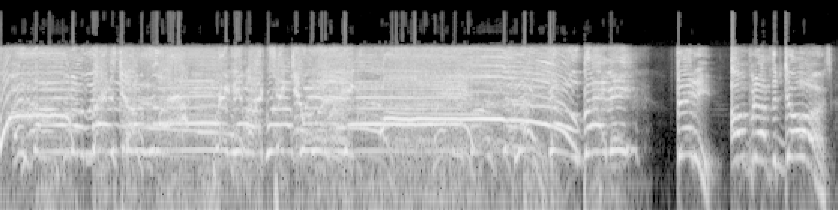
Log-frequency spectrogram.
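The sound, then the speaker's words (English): A group of voices yells a loud, sustained war cry together for several seconds, the shouts overlapping and wavering in pitch before breaking off into a few short, ragged final whoops. “We're gonna yell though at the count of three. Let's all do it together.”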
